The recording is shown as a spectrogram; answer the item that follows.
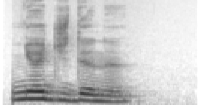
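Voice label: "ньӧдздыны", Komi, female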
